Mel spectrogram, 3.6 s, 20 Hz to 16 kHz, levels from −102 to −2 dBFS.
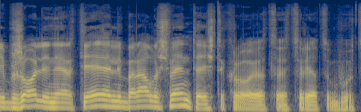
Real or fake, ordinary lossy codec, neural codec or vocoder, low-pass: real; AAC, 64 kbps; none; 14.4 kHz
